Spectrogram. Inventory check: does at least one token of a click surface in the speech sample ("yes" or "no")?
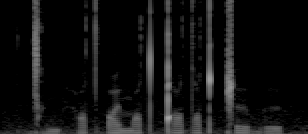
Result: yes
